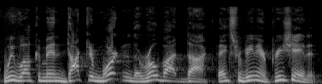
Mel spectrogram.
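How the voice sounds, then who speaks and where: A man's voice: a little high, lively intonation, fast talker, breathy edge. Chatty enthusiastic male TV host. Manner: chatty, enthusiastic, stumbling restarts. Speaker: TV show host. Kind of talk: TV morning show interview.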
